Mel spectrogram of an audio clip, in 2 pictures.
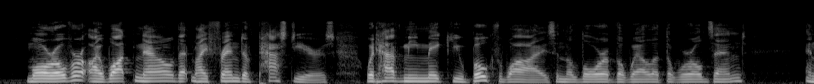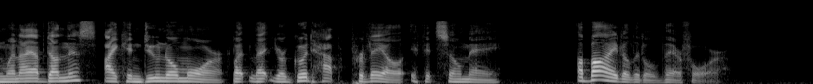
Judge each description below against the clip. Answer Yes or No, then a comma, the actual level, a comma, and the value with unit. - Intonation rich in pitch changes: No, average, 3.7 semitones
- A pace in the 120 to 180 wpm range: No, average, 190 wpm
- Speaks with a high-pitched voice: No, low, 135 Hz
